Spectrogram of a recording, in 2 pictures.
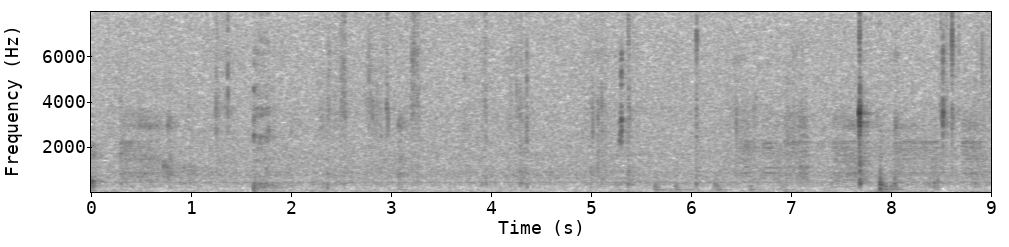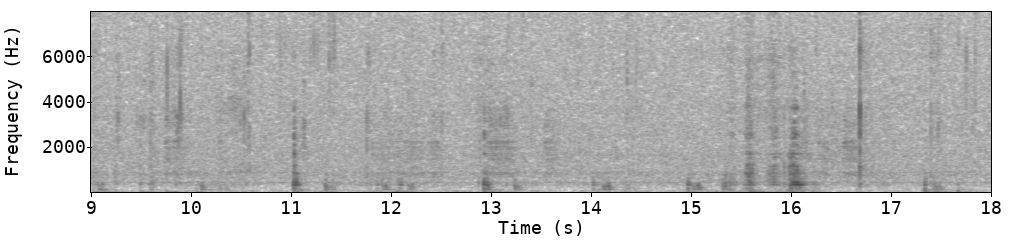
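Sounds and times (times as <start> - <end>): chewing food: 0.8 - 18.0
fork scraping wooden board: 15.0 - 16.7.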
